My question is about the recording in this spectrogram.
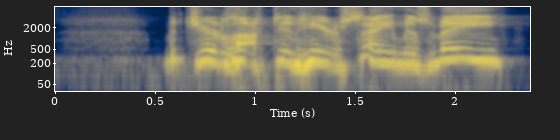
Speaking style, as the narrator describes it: he yelled out

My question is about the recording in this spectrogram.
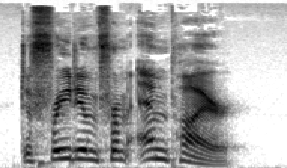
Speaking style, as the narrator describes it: O'Kelly exclaiming

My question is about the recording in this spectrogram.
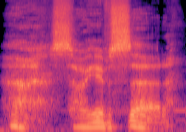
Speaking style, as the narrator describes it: Dusty wearily said

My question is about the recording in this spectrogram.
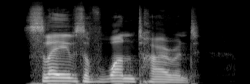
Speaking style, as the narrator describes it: Palantius sighed

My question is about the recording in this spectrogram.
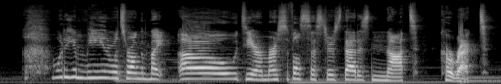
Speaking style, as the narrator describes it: screeched

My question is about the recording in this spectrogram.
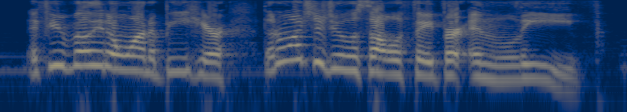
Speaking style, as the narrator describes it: Rainbow shouted

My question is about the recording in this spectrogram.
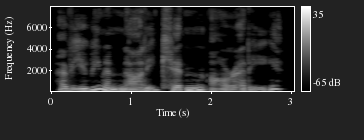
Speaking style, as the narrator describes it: added, and they both chuckled

